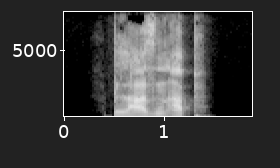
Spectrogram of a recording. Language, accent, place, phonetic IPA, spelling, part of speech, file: German, Germany, Berlin, [ˌblaːzn̩ ˈap], blasen ab, verb, De-blasen ab.ogg
- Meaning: inflection of abblasen: 1. first/third-person plural present 2. first/third-person plural subjunctive I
